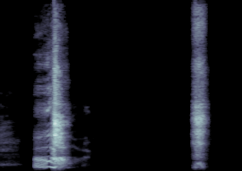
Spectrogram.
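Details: A voiced, deliberately held-back sneeze burst, then after a pause a second short, stifled hissing sneeze, performed on request; two sneezes.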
